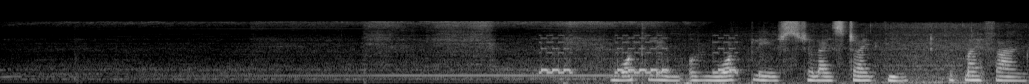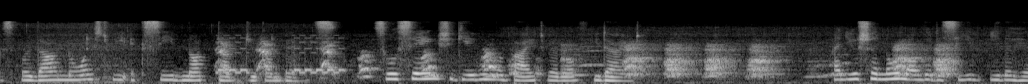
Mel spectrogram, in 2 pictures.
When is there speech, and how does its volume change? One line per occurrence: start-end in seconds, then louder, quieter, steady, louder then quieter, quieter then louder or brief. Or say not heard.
6.1-16.7 steady
18.6-20.5 brief.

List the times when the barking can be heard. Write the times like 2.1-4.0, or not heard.
12.4-19.9.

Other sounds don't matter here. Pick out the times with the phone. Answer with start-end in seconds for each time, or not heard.
5.3-7.4, 12.4-13.8.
